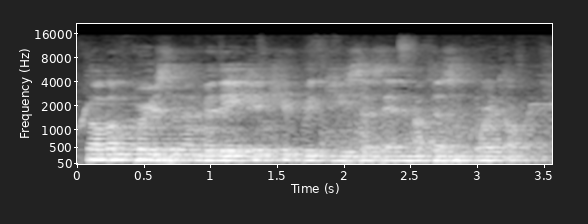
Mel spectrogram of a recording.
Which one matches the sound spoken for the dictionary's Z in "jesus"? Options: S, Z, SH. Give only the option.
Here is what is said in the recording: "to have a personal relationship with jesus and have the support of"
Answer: S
